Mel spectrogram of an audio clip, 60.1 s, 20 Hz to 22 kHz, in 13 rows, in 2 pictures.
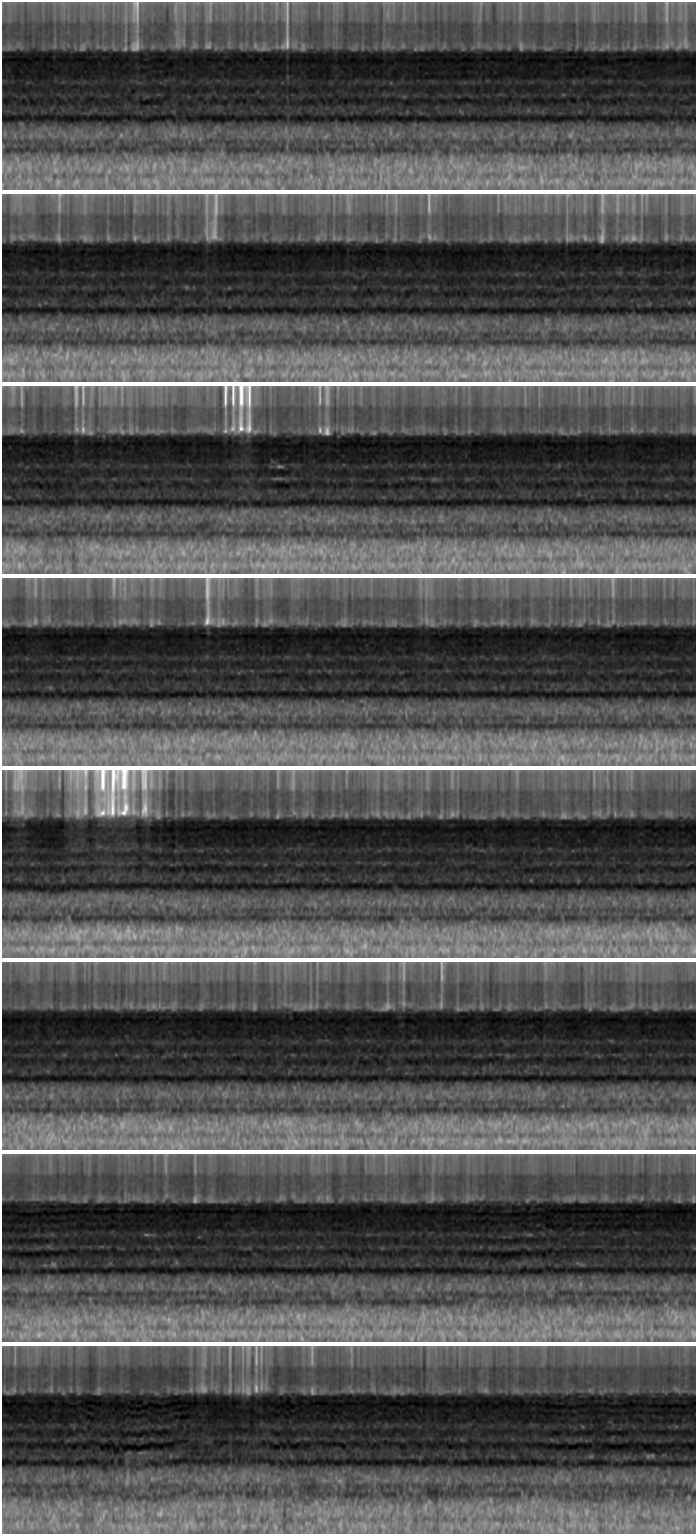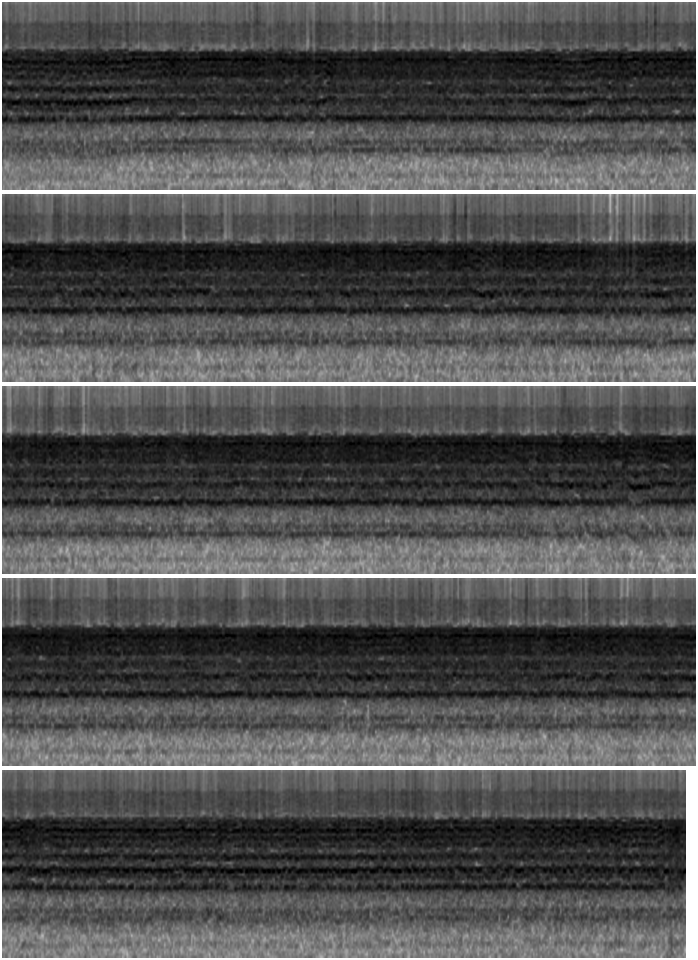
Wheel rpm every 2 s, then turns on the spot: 240, 230, 230, 230, 230, 230, 230, 230, 230, 230, 240, 230, 230, 230, 230, 230, 230, 240, 210, 230, 230, 230, 230, 230, 230, 230, 230, 230, 210, 210.
none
